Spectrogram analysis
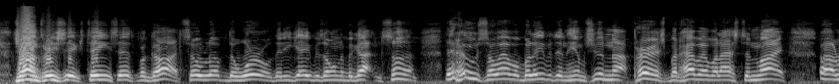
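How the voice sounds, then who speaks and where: A man preaching a sermon as pastor, hoarse from losing his voice, emphatic and calling for responses. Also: sits high, a little mellow, no room sound. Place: church sanctuary.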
